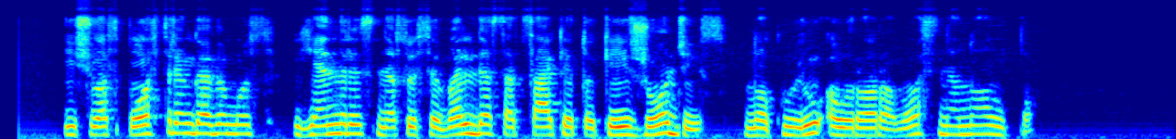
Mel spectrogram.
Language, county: Lithuanian, Tauragė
